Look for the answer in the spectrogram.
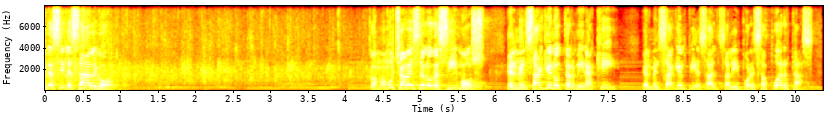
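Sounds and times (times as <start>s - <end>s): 
speech: 0.0s - 1.2s, 4.4s - 10.3s
loud audience applause: 0.0s - 4.9s.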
